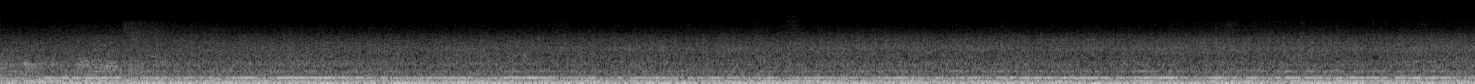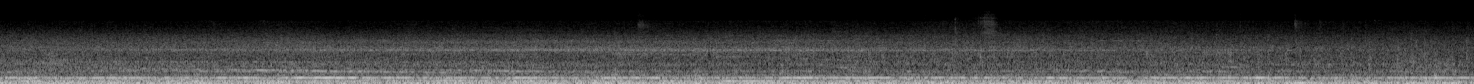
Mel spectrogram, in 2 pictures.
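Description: Odakyu Line electric train running: a steady rumble with a constant hum, and a faint whine shifting in pitch around the middle.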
